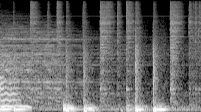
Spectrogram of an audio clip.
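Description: Live indie rock band with electric guitars and drum kit. A held note ends about half a second in, then the music thins to a sparse break of separate drum hits with quieter guitar between them.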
